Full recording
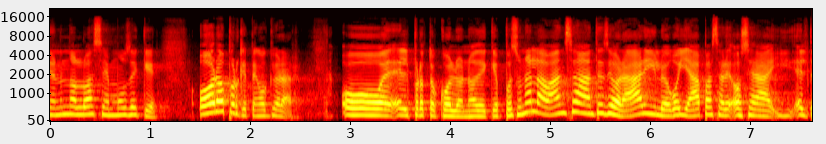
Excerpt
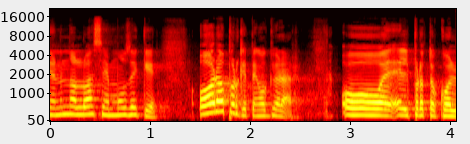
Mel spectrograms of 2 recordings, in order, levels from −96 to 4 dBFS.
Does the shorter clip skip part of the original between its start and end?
no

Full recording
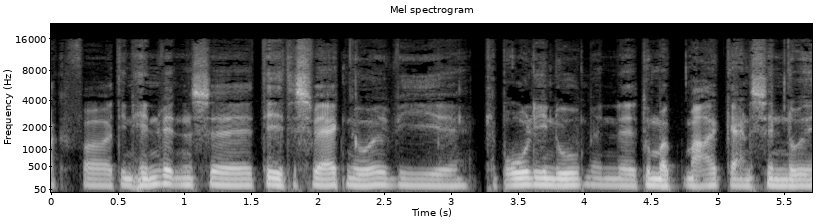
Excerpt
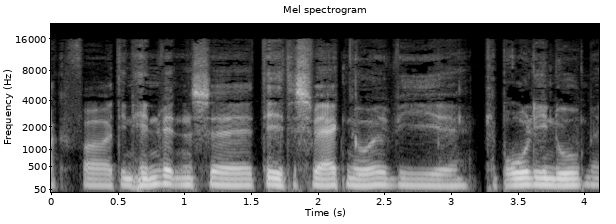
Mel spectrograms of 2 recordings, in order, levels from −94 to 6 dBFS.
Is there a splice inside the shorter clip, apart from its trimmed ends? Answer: no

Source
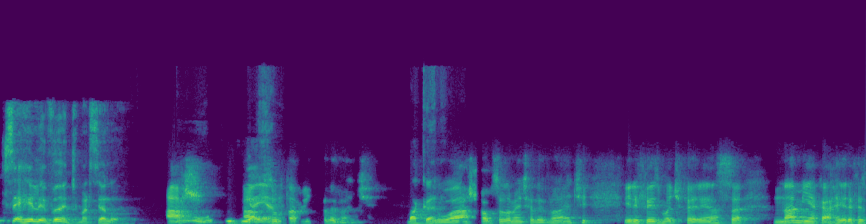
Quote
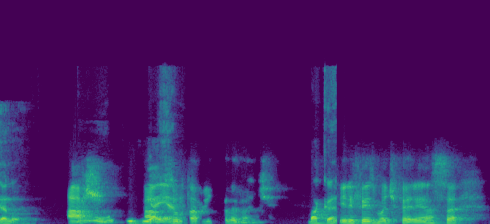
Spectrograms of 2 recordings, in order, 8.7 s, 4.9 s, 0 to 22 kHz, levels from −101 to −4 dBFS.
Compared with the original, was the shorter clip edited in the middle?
yes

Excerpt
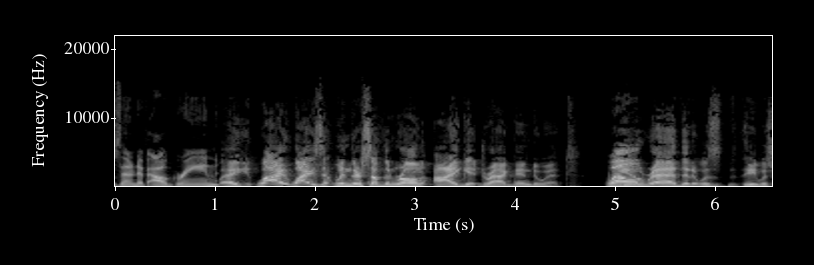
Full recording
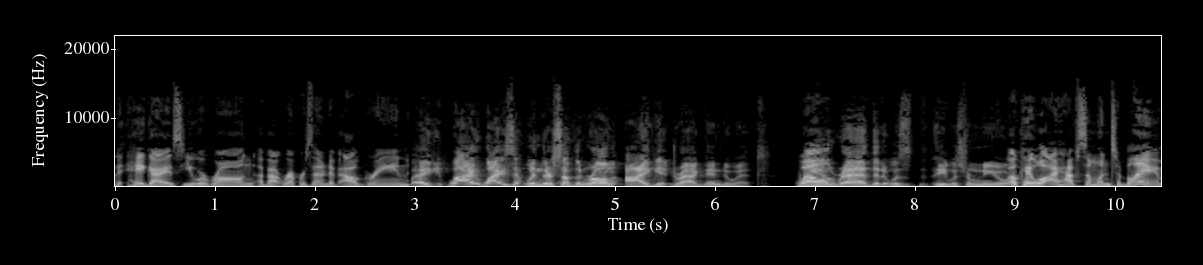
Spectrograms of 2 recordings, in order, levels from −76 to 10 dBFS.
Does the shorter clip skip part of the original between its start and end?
no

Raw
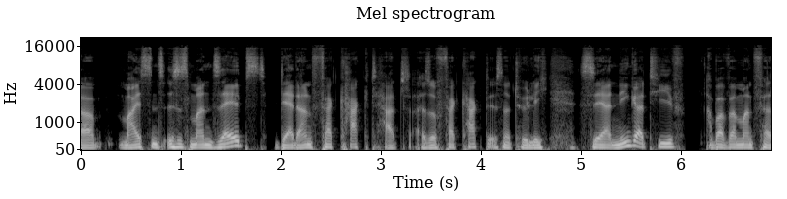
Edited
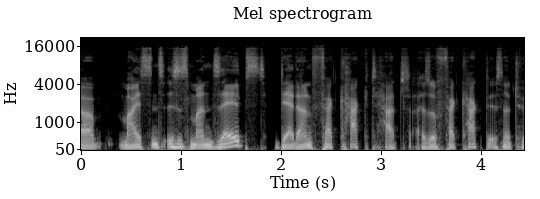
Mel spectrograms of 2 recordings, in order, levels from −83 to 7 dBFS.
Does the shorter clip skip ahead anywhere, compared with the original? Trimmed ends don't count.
no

